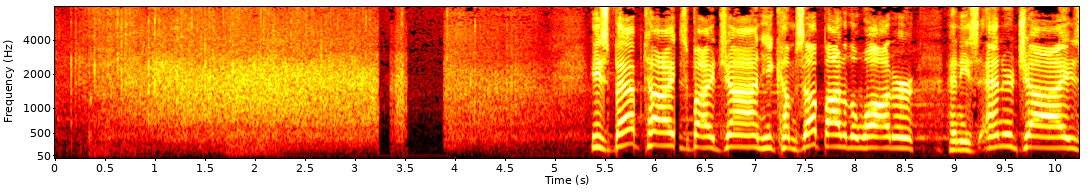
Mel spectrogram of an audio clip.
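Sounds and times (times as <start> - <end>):
audience applauding: 0.0 - 3.5
speech: 5.4 - 10.2.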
